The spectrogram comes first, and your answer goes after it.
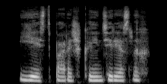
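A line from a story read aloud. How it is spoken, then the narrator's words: Whisper. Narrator (Russian): шепнула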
